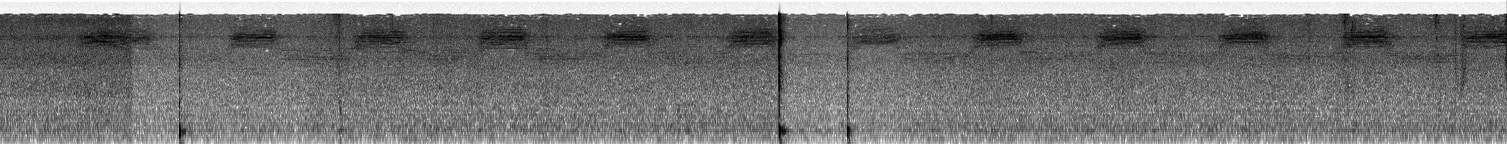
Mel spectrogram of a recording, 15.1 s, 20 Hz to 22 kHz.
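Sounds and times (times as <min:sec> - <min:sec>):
steady background hiss: 0:00.0 - 0:15.0
sharp knocks: 0:07.8 - 0:08.6.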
